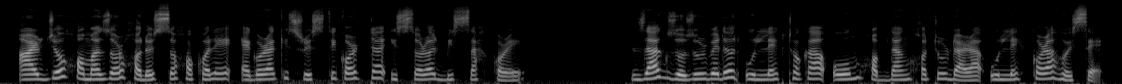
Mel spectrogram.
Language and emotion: Assamese, neutral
